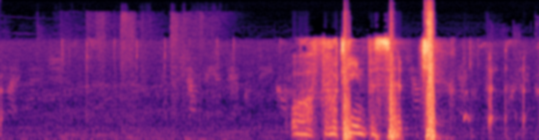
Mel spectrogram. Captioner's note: muffled laugh again, sorry!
